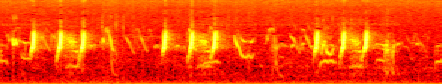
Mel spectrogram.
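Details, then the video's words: Quails giving crisp three-note calls, each triplet quick and bright, repeated about once a second, with softer chirps between and a constant low hum underneath. "بٹیروں کی آواز"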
